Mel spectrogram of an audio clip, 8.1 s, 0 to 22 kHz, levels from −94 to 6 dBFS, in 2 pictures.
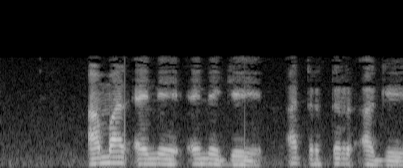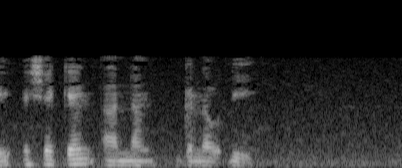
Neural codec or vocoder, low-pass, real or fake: none; 5.4 kHz; real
